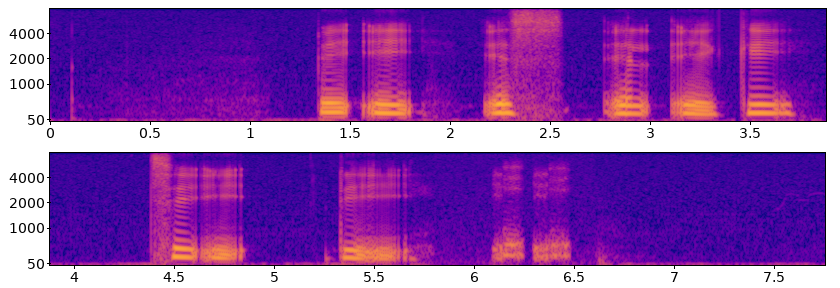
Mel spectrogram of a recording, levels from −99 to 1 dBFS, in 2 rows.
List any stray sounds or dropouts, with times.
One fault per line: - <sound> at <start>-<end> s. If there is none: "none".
- laugh at 6.1-6.5 s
